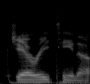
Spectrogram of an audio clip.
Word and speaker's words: Giratina: play Lately Giratina Giratina did you say Giratina okay that's how it's spelled Jerry it's Jerry Jerry Tina okay yeah I asked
